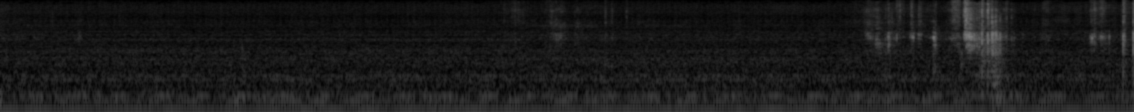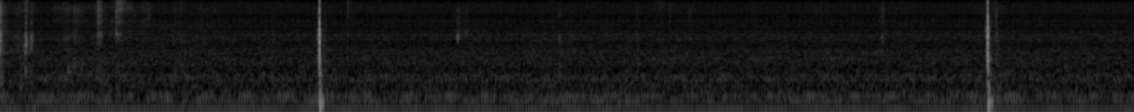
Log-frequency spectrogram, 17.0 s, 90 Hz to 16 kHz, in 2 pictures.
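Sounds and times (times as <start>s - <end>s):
low steady hum: 0.0s - 17.0s
paper pages turning: 6.5s - 7.6s.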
